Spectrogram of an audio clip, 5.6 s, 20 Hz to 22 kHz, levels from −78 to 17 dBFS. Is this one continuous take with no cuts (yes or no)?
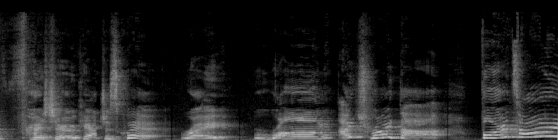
no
